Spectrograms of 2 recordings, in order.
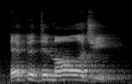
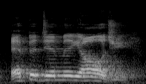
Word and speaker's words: epidemiology: here we go kids let's try this again epidemology the student of the distribution or should say the study of the distribution of disease or injury within a population and its environment epidemology epidemiology I'm going to say it right one of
